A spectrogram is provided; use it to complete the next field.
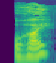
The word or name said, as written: ohøj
